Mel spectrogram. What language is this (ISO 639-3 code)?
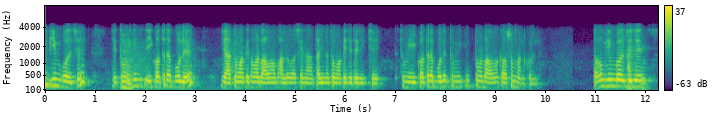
ben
